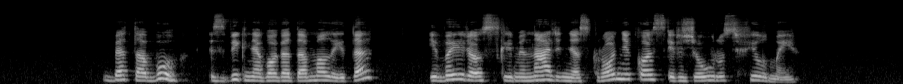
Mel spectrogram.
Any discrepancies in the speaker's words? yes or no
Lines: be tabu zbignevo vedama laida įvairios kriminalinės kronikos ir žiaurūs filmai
no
